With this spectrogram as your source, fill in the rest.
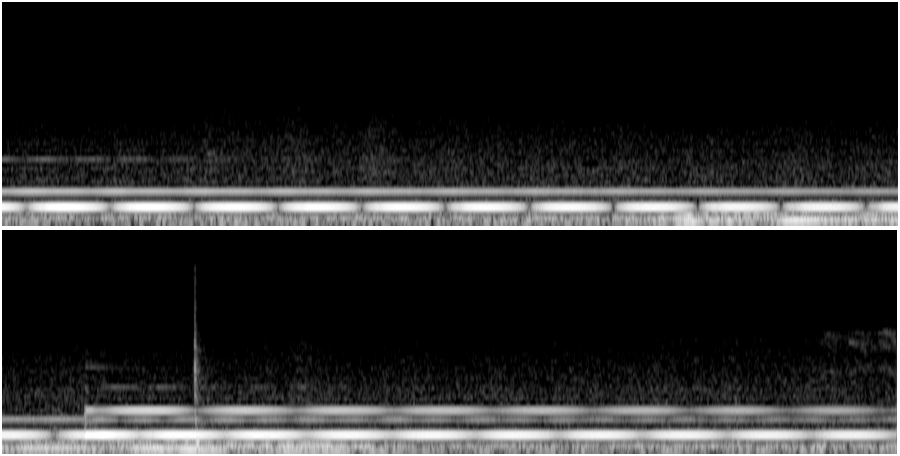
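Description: A crystal singing bowl rings with a steady, gently pulsing hum.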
